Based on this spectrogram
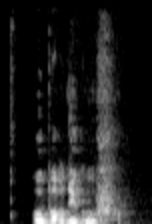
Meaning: on the brink of the abyss, on the verge of ruin
- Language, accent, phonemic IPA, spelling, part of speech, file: French, France, /o bɔʁ dy ɡufʁ/, au bord du gouffre, prepositional phrase, LL-Q150 (fra)-au bord du gouffre.wav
